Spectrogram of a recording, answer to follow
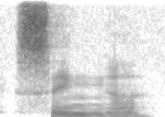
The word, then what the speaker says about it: singer: So singer, singing, the G isn't pronounced, right? So if I said sing, the G isn't pronounced, but when I say singer or singing, the G is still not pronounced, even though it's in the middle of a word.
